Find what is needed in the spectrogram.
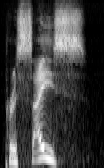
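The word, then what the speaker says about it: précis: Number four, wrote a precise of history.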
